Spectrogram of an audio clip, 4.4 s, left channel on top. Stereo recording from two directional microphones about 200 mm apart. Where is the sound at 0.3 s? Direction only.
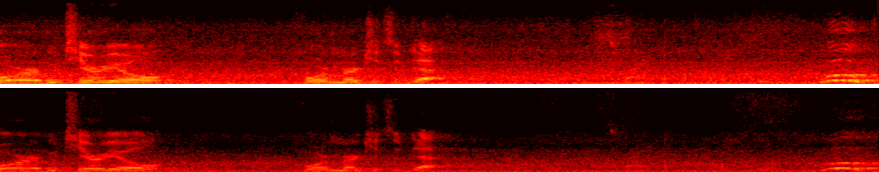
5° right (ahead or behind).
